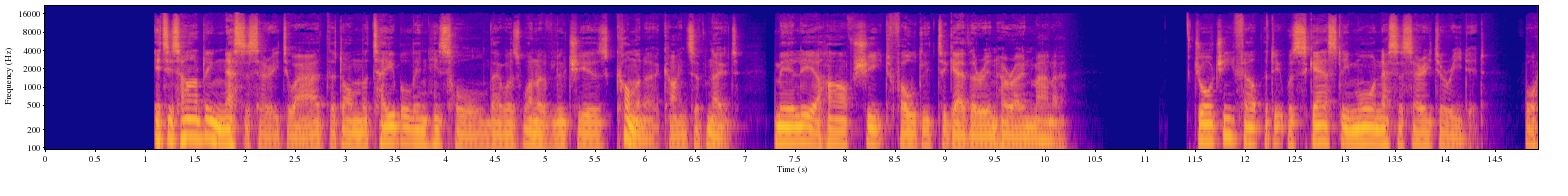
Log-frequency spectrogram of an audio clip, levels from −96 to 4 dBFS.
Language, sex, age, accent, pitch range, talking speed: English, male, 50-69, British, 80-105 Hz, 175 wpm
